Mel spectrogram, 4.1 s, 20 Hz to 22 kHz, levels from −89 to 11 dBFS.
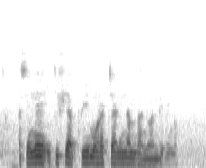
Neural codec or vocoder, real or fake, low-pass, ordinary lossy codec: none; real; 7.2 kHz; AAC, 48 kbps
